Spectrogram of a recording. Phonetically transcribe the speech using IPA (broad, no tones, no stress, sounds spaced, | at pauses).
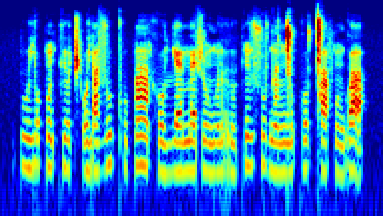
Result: p u j o k õ kʲ o t͡ʃʼ o j a z u kʼ u p ã x o ʎ ɛ m ɛ s ɭ ũ ɡʷ ã r u kʲ ũ z s u d ã ŋ͡ǀ u k o ǀ a f õ ɡʷ a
